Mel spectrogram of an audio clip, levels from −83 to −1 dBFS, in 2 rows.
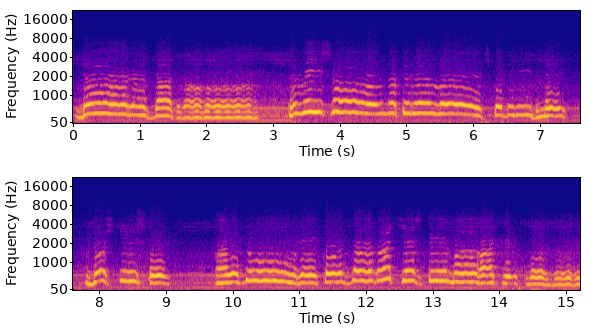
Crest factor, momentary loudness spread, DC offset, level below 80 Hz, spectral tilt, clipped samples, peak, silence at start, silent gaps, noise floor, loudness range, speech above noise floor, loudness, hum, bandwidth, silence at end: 12 dB; 5 LU; under 0.1%; -44 dBFS; -10 dB/octave; under 0.1%; -2 dBFS; 0 s; none; -36 dBFS; 2 LU; 23 dB; -14 LUFS; none; 5.2 kHz; 0 s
